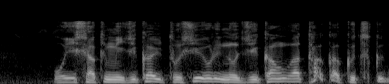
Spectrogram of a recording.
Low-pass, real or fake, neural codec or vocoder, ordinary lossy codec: none; real; none; none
